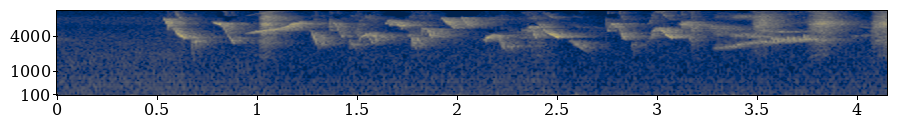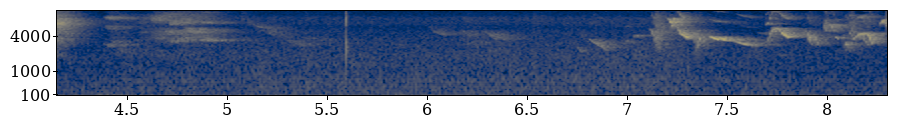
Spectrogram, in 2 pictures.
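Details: Black-throat mule, a canary hybrid, singing a rapid jumble of high twittering notes, buzzy trills and short whistled slurs, pausing briefly near the middle before resuming; a faint click partway through.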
